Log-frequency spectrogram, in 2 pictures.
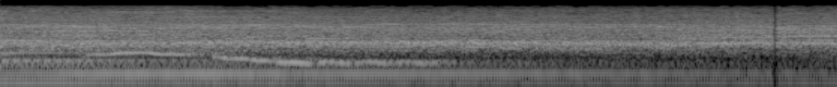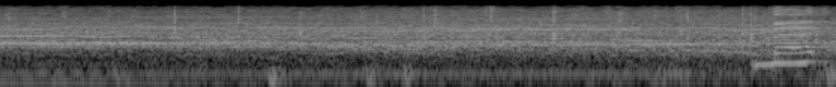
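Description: A live band's final held chord, with a last sung note gliding down, ringing out and stopping about five and a half seconds in, while a festival crowd cheers, whoops and applauds.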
